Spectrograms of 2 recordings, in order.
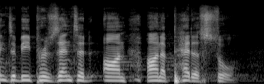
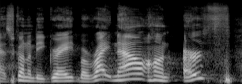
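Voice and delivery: ordinary talk, nothing marked

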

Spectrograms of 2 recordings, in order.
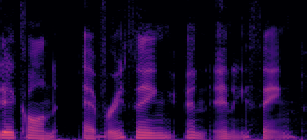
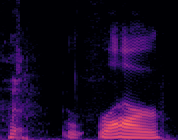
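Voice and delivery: mock growling rawr, louder; monster roar; 7 dB louder than usual. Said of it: "I can do it too".

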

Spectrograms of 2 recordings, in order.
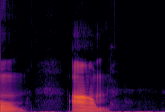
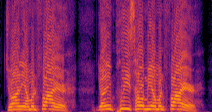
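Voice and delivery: high, loud scream for help; terrified scream, much higher and louder; panicked screaming; 16 dB louder than usual. Retold or imitated. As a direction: shriek for Johnny while burning. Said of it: "And then I yelled".

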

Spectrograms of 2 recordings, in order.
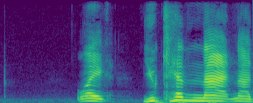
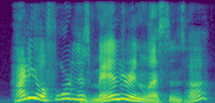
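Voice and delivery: ordinary talk

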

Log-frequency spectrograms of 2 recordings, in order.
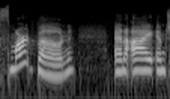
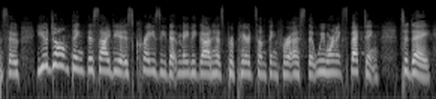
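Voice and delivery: ordinary delivery

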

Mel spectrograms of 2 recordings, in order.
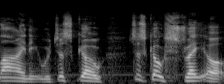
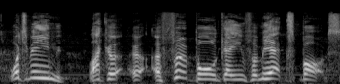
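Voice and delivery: put-on high, pushy kid voice bargaining; high child voice cheekily bargaining for a game from dad; cheeky bargaining son; 8 semitones higher, 5 dB louder than usual. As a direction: squeak it out like a kid haggling.

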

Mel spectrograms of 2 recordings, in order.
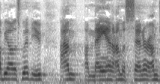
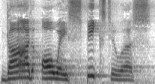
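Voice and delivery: usual speaking voice

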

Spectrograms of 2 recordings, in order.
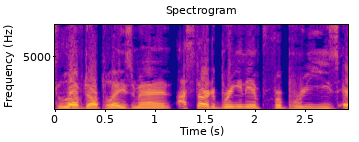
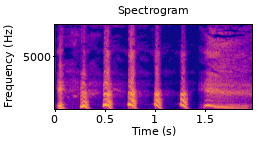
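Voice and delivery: high, long cackle; helpless high-pitched laughter; real laugh; 12 semitones higher than usual. Real, not acted. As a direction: burst out laughing after the punchline. Cracks up at his punchline.

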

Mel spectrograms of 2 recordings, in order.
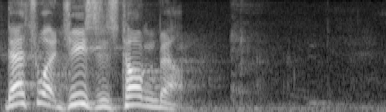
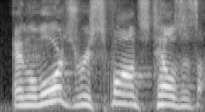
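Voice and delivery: usual speaking voice

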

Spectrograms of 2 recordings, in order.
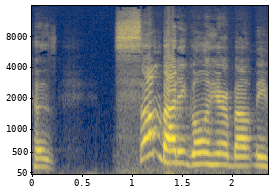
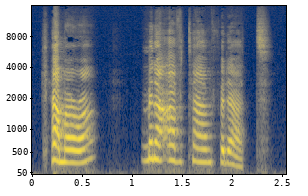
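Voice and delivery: Jamaican patois; 6 semitones higher, 6 dB louder than usual. Acted. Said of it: "typical Jamaican".

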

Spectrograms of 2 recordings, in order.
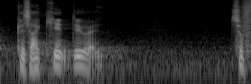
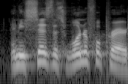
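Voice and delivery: normal talking voice

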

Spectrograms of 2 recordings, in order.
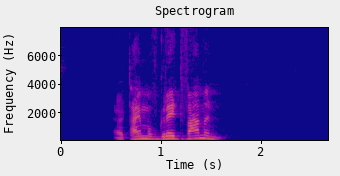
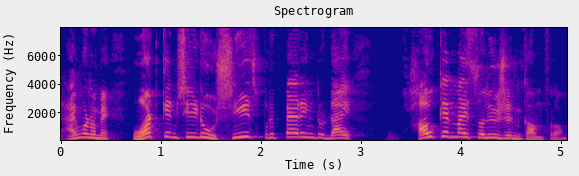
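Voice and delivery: higher, louder mock disbelief; incredulous scoff; 7 semitones higher, 5 dB louder than usual. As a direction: scoff at the idea with a raised voice. Mocking own doubtful reaction.

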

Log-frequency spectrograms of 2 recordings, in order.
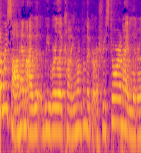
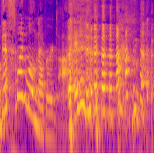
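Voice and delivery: spooky voice; 8 semitones higher, much slower than usual. Acted. Voicing the ghost character.

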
